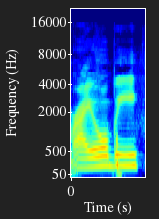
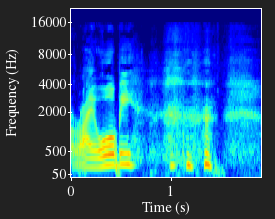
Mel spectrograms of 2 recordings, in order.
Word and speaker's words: Ryobi: We've got DeWalt brand on here, some Ryobi, some more. Why did I say it like that? Ryobi.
